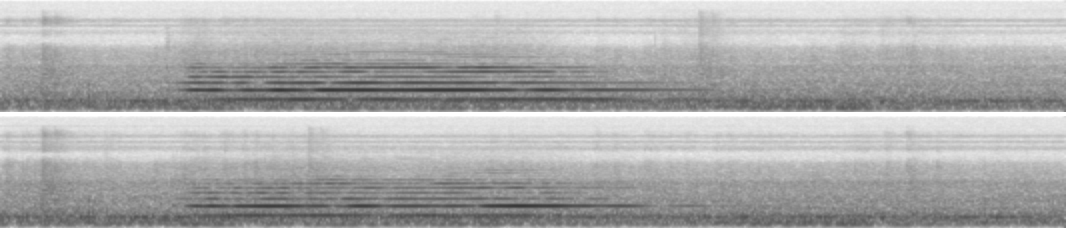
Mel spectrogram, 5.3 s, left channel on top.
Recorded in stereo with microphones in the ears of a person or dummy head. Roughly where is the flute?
Left.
